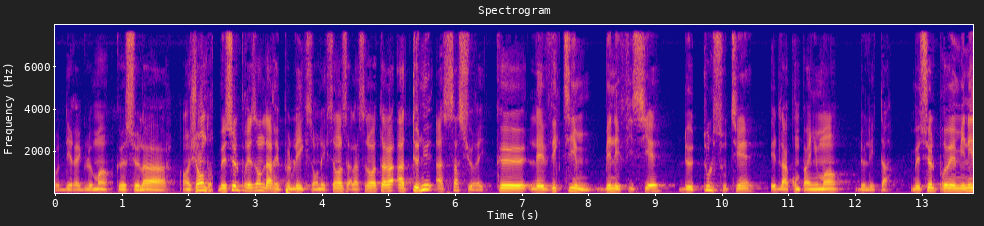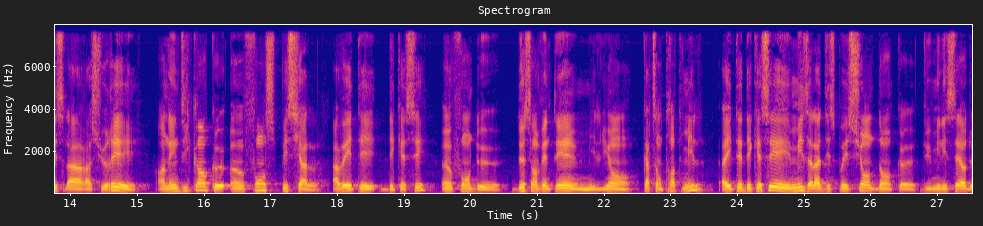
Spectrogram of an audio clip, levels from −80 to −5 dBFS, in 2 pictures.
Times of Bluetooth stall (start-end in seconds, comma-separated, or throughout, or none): none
